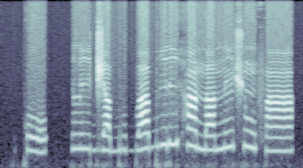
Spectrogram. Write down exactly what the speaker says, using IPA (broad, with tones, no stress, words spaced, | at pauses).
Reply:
ko˨ | li˨d͡ʒa˨bu˨ ba˨˦bi˦ ɾi˦hã˦˨na˧nĩ˦ ʃũ˦˨fã˧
